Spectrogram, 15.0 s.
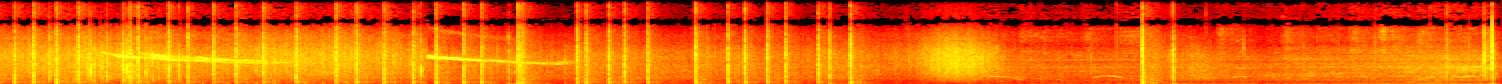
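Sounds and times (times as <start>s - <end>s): falling firework whistles: 0.0s - 6.1s, 9.1s - 10.2s
fireworks crackling and popping: 0.0s - 15.0s.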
